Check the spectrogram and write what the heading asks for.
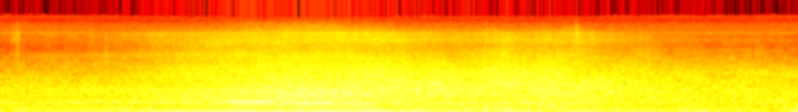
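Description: A vehicle passing by: its noise swells to a peak about three to four seconds in and then fades, with a low rumble and a steady hum that drops slightly in pitch as it goes past.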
